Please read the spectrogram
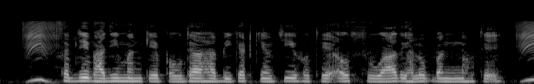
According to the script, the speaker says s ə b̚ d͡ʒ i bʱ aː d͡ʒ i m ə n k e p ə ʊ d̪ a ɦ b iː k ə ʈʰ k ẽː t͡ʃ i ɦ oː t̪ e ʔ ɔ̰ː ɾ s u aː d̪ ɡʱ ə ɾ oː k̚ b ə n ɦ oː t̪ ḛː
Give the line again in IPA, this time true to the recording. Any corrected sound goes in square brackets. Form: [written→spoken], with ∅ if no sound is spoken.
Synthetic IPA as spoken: s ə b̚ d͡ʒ i bʱ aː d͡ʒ i m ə n k e p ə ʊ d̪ a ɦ b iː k ə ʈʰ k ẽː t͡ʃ i ɦ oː t̪ e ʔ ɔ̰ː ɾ s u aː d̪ ɡʱ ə [ɾ→l] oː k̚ b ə n ɦ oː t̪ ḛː

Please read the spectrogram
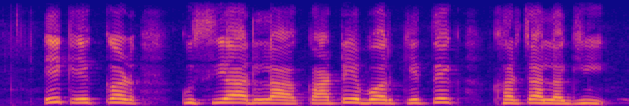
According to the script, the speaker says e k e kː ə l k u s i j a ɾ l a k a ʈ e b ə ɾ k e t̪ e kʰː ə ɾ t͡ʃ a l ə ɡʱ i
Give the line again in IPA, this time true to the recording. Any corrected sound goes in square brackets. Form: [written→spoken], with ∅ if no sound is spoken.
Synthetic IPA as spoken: e k e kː ə [l→ɽ] k u s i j a ɾ l a k a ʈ e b ə ɾ k e t̪ e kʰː ə ɾ t͡ʃ a l ə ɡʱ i

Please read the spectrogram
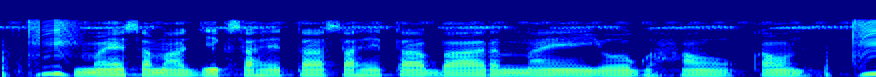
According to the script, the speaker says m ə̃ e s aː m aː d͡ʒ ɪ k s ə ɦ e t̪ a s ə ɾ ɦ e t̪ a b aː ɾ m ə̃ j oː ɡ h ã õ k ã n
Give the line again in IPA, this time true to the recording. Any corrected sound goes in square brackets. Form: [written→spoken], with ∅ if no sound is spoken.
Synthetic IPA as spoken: m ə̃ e s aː m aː d͡ʒ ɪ k s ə ɦ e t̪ a s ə [ɾ→∅] ɦ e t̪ a b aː ɾ m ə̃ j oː ɡ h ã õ k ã n

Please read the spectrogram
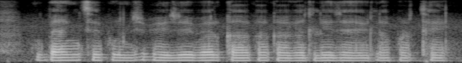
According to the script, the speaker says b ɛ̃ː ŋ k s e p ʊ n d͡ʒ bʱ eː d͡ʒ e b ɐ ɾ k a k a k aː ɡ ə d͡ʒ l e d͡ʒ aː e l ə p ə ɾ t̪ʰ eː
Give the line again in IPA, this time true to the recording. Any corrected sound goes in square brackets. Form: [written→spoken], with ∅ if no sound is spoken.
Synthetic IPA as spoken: b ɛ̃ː ŋ k s e p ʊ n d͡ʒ bʱ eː d͡ʒ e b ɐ ɾ k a k a k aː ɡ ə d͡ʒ l e d͡ʒ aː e l [ə→a] p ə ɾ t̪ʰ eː

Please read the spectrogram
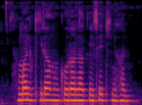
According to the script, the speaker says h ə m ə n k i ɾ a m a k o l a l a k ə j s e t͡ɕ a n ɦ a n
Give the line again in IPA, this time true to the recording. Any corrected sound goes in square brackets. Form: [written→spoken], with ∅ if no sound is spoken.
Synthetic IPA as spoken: h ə m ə n k i ɾ a m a k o [l→ɾ] a l a k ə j s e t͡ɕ [a→i] n ɦ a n

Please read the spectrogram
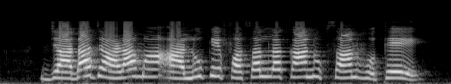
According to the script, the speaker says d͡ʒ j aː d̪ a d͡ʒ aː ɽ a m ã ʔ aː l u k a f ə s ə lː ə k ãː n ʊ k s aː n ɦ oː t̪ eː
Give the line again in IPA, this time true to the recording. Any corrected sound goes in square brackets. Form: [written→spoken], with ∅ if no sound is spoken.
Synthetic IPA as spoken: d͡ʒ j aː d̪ a d͡ʒ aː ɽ a m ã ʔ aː l u k [a→e] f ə s ə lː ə k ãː n ʊ k s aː n ɦ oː t̪ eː

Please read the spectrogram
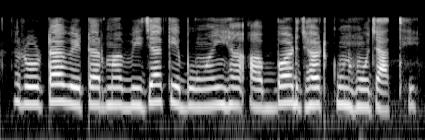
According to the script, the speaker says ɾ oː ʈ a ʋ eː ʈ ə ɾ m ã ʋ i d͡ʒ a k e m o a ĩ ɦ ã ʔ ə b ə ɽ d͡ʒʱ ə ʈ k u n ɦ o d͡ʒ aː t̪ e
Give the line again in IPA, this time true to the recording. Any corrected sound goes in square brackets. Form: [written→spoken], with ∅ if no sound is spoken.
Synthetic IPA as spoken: ɾ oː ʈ a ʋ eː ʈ ə ɾ m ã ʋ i d͡ʒ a k e [m→b] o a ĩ ɦ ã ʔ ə b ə ɽ d͡ʒʱ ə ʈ k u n ɦ o d͡ʒ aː t̪ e

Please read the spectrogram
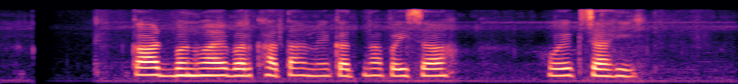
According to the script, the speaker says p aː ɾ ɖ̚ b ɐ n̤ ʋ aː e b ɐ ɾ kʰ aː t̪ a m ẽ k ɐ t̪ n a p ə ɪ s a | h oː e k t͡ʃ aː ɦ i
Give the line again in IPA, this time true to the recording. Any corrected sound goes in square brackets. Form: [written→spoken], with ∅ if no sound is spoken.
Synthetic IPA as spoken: [p→k] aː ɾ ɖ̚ b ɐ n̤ ʋ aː e b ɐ ɾ kʰ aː t̪ a m ẽ k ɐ t̪ n a p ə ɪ s a | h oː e k t͡ʃ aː ɦ i

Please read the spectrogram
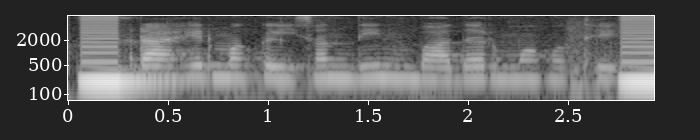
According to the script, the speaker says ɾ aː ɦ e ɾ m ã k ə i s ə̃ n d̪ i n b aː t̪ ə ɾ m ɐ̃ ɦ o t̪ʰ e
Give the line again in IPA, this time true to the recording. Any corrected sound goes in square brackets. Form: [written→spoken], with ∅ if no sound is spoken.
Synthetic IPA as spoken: ɾ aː ɦ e ɾ m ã k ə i s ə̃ n d̪ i n b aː [t̪→d̪] ə ɾ m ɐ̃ ɦ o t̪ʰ e

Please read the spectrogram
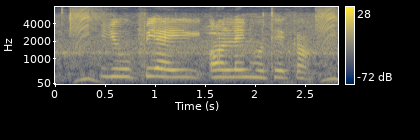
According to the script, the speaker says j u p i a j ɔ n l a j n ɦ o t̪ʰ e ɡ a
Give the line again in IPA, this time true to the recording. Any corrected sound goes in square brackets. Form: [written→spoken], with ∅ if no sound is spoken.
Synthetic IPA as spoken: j u p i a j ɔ n l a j n ɦ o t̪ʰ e [ɡ→k] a

